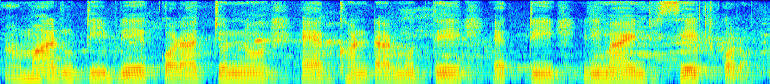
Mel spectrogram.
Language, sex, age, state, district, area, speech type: Bengali, female, 45-60, West Bengal, Paschim Bardhaman, urban, read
